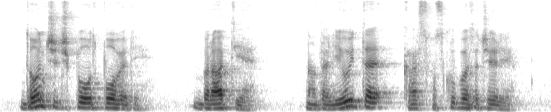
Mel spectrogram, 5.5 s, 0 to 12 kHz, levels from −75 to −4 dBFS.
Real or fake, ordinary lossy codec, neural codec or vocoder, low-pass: real; none; none; none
